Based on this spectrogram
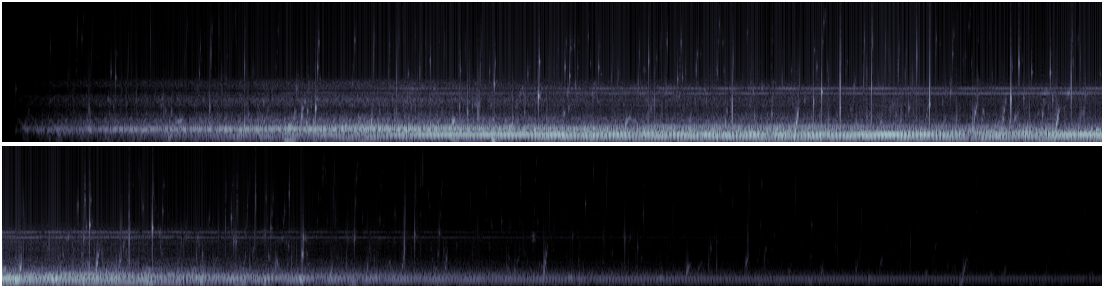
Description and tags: ambient bubbling liquid
The sounds of a bubbling/boiling liquid
bubbling, liquid, boiling, water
